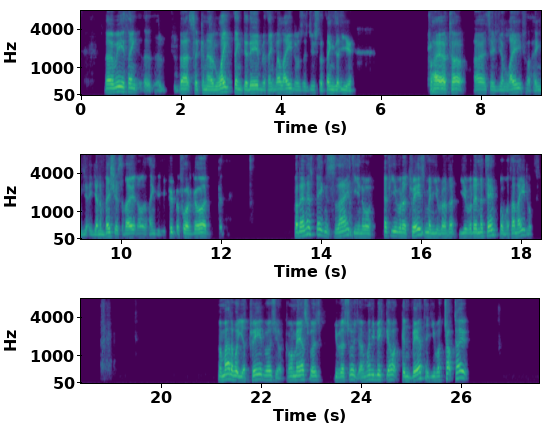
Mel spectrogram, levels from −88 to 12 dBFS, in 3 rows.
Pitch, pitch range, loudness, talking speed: 135 Hz, 125-155 Hz, -22 LUFS, 180 wpm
